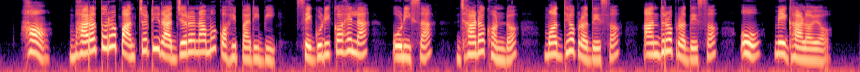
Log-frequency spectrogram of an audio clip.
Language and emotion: Odia, neutral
